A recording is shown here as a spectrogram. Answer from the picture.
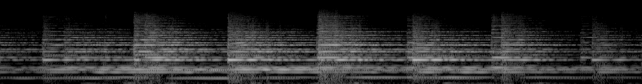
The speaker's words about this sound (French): Alléluia, Cloche de Pâques.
